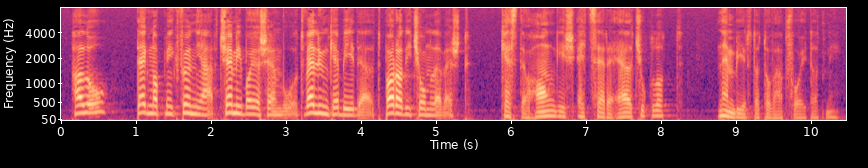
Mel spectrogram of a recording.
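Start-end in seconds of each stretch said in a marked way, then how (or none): 0.1-5.5 high, loud shaken widower on the phone; panicked husband calling a friend, high and loud; distraught friend. Acted. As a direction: plead with him to come at once, high and frantic. Winter before breaking down.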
